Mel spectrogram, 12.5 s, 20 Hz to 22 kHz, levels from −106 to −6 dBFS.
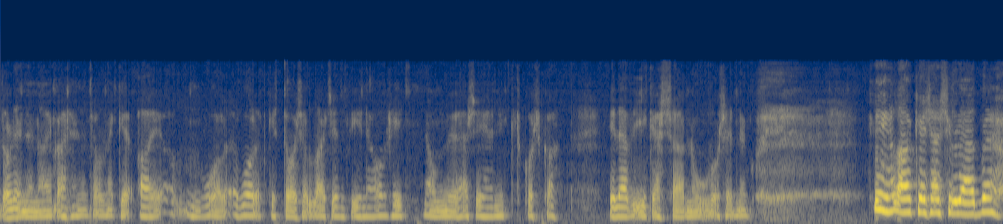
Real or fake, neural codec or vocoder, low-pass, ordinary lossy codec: fake; codec, 16 kHz, 16 kbps, FreqCodec, smaller model; 7.2 kHz; none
